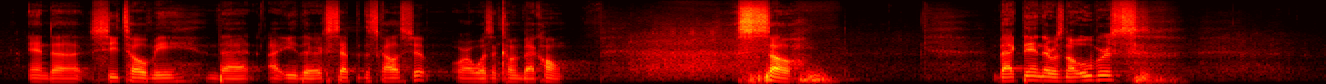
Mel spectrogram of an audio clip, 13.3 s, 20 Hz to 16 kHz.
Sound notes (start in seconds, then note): 0.0 laughter; 6.1 laughter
